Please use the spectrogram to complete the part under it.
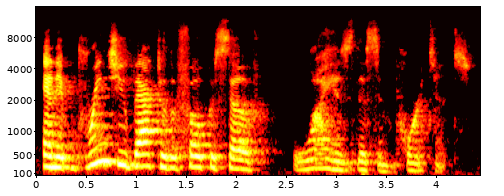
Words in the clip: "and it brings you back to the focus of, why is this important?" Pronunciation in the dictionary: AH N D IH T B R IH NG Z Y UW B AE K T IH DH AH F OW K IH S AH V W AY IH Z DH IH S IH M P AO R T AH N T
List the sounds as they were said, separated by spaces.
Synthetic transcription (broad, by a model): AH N IH T B R IH NG Z Y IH B AE K T IH DH AH F OW K IH S AH V W AY IH Z DH IH S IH M P AO R T N T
